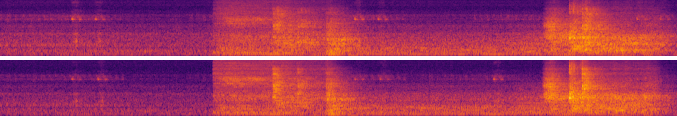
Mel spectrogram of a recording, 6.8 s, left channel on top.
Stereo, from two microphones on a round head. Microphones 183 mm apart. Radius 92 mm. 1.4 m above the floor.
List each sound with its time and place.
2.1 s a sliding door: 40° right (ahead or behind), 8.5 m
